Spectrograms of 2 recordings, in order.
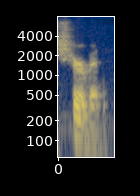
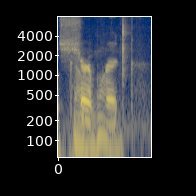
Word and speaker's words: Sherbet: Sherbet. There's no R in there. No, it's Sherbet. Stop saying it wrong. – I will go to my grave saying Sherbert because I want to.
